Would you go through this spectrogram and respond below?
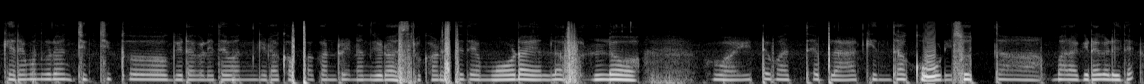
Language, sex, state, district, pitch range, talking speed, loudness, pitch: Kannada, female, Karnataka, Chamarajanagar, 215-230 Hz, 120 wpm, -19 LUFS, 220 Hz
